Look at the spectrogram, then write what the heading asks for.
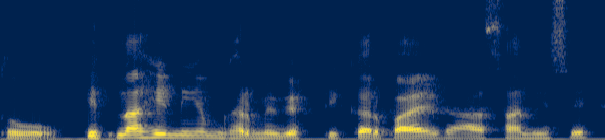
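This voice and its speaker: A man, a spiritual teacher, calmly explaining devotional practice in an interview and telling short religious parables. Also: medium pitch, no echo. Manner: calm, unhurried, tells short religious parables.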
